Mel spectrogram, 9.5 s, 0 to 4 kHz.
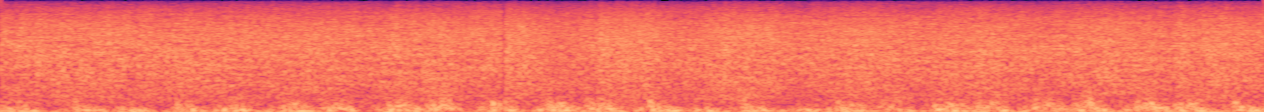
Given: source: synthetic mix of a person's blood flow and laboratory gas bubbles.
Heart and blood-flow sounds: Doppler ultrasound of blood flow; precordium
no bubbles
From the record:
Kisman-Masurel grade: 000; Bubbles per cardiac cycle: 0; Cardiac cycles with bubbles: 0%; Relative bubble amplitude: no bubbles discernible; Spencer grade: 0 (complete lack of bubble signals)

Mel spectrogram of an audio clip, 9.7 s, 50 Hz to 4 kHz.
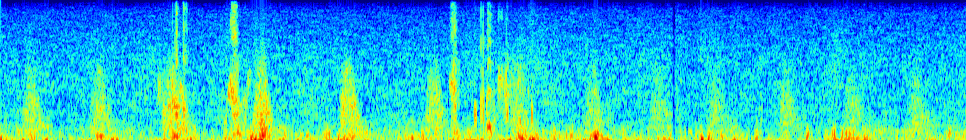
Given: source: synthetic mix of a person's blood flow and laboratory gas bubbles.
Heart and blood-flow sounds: Doppler ultrasound of blood flow; subclavian vein
1.57-1.90 s: bubbles
2.22-2.51 s: bubbles
4.49-4.60 s: bubbles
4.72-5.36 s: bubbles
From the record:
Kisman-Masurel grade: 222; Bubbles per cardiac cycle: several, 3 to 8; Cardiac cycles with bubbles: 10 to 50%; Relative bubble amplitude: moderate (0.250 to 0.450); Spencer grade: 2 (many but less than half of the cardiac periods contain bubble signals, singularly or in groups); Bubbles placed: anywhere in the cardiac cycle

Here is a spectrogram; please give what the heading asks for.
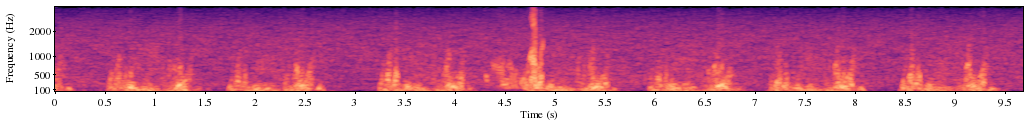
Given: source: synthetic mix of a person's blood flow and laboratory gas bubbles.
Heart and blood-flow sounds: Doppler ultrasound of blood flow; precordium
4.28-4.91 s: bubbles
From the record:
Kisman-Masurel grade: 113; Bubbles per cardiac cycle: 1 to 2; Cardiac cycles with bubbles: 1 to 10%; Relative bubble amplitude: loud (0.450 to 0.775); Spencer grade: 1 (occasional bubble signal discernible with the cardiac motion signal, with majority of cardiac periods free of bubbles); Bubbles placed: anywhere in the cardiac cycle

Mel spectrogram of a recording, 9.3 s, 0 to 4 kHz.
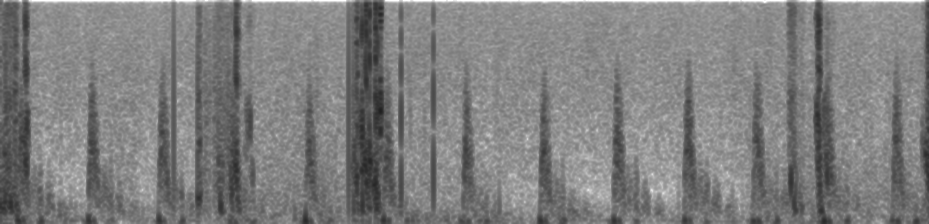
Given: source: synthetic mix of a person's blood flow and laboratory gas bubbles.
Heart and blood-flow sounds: Doppler ultrasound of blood flow; subclavian vein
0.00-0.30 s: bubbles
1.96-2.04 s: bubbles
2.15-2.54 s: bubbles
3.50-3.85 s: bubbles
7.87-8.04 s: bubbles
8.14-8.35 s: bubbles
9.21-9.30 s: bubbles
From the record:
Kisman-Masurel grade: 223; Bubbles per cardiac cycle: several, 3 to 8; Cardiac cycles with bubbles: 10 to 50%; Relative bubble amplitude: loud (0.450 to 0.775); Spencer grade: 2 (many but less than half of the cardiac periods contain bubble signals, singularly or in groups); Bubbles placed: anywhere in the cardiac cycle

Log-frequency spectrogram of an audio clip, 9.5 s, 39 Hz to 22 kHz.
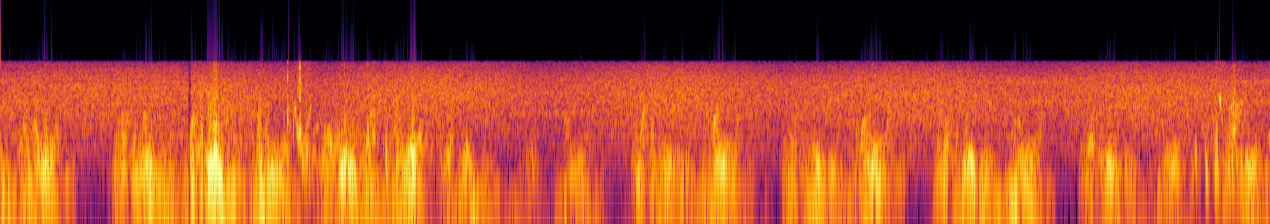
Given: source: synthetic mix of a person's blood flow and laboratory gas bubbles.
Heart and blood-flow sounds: Doppler ultrasound of blood flow; precordium
2.09-2.42 s: bubbles
2.71-2.94 s: bubbles
8.91-9.46 s: bubbles
9.50-9.54 s: bubbles
From the record:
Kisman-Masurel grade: 222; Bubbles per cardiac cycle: several, 3 to 8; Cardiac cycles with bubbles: 10 to 50%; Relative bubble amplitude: moderate (0.250 to 0.450); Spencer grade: 2 (many but less than half of the cardiac periods contain bubble signals, singularly or in groups); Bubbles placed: only in the low amplitude regions of the cardiac cycle

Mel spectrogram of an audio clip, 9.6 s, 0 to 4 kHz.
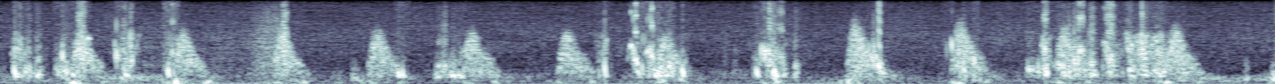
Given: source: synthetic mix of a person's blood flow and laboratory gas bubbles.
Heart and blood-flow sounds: Doppler ultrasound of blood flow; subclavian vein
0.07-0.33 s: bubbles
0.40-0.69 s: bubbles
0.82-1.08 s: bubbles
1.22-1.35 s: bubbles
2.95-3.07 s: bubbles
3.25-3.49 s: bubbles
4.46-4.59 s: bubbles
4.70-5.18 s: bubbles
5.64-5.92 s: bubbles
5.95-6.02 s: bubbles
6.44-6.67 s: bubbles
7.07-7.33 s: bubbles
7.69-8.91 s: bubbles
From the record:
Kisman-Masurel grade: 233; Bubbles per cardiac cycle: several, 3 to 8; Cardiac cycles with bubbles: 50 to 99%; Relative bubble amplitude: loud (0.450 to 0.775); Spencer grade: 3 (all of the cardiac periods contain showers or single bubble signals, but not dominating or overriding the cardiac motion signals); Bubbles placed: anywhere in the cardiac cycle

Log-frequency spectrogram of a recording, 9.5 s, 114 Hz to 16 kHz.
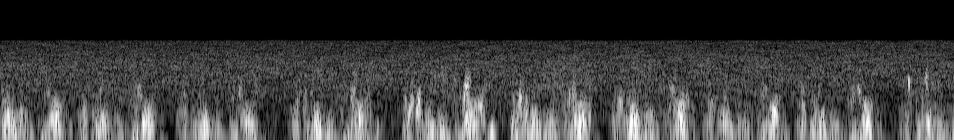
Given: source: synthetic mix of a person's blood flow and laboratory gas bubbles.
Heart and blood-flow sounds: Doppler ultrasound of blood flow; precordium
9.05-9.12 s: bubbles
9.24-9.29 s: bubbles
From the record:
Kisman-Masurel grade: 113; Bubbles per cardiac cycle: 1 to 2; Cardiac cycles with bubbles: 1 to 10%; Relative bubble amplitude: loud (0.450 to 0.775); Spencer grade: 1 (occasional bubble signal discernible with the cardiac motion signal, with majority of cardiac periods free of bubbles); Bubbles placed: anywhere in the cardiac cycle

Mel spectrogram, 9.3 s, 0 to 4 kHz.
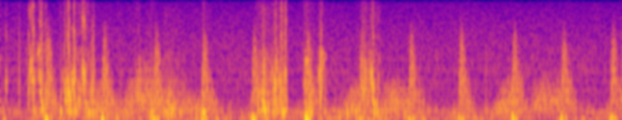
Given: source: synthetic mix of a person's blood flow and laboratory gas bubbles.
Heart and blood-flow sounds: Doppler ultrasound of blood flow; subclavian vein
0.07-0.12 s: bubbles
0.37-0.76 s: bubbles
0.88-1.43 s: bubbles
2.02-2.11 s: bubbles
2.23-2.34 s: bubbles
2.44-2.78 s: bubbles
3.00-3.11 s: bubbles
3.83-4.32 s: bubbles
4.53-4.92 s: bubbles
5.39-5.71 s: bubbles
From the record:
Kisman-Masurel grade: 233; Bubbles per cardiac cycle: several, 3 to 8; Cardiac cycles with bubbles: 50 to 99%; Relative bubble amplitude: loud (0.450 to 0.775); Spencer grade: 3 (all of the cardiac periods contain showers or single bubble signals, but not dominating or overriding the cardiac motion signals); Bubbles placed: anywhere in the cardiac cycle

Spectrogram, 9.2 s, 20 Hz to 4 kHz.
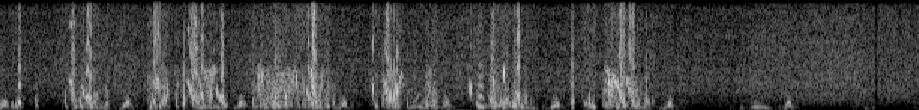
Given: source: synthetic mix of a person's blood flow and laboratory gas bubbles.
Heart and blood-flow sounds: Doppler ultrasound of blood flow; precordium
0.08-0.24 s: bubbles
0.34-0.40 s: bubbles
0.61-1.00 s: bubbles
1.04-1.10 s: bubbles
1.46-2.29 s: bubbles
2.49-3.39 s: bubbles
3.68-4.39 s: bubbles
4.66-5.38 s: bubbles
5.69-5.75 s: bubbles
5.80-5.96 s: bubbles
6.00-6.55 s: bubbles
From the record:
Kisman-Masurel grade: 333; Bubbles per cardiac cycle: rolling drumbeat, 9 or more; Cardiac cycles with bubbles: 50 to 99%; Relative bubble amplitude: loud (0.450 to 0.775); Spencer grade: 3 (all of the cardiac periods contain showers or single bubble signals, but not dominating or overriding the cardiac motion signals); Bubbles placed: only in the low amplitude regions of the cardiac cycle

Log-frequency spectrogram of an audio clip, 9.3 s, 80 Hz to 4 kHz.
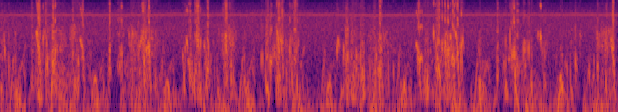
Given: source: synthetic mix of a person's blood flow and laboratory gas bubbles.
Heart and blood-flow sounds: Doppler ultrasound of blood flow; precordium
0.00-0.20 s: bubbles
0.47-1.38 s: bubbles
1.53-1.71 s: bubbles
1.77-2.44 s: bubbles
2.72-3.59 s: bubbles
3.90-4.59 s: bubbles
5.03-5.98 s: bubbles
6.23-7.01 s: bubbles
7.45-8.25 s: bubbles
8.54-8.73 s: bubbles
8.94-9.28 s: bubbles
From the record:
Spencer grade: 4 (maximum detectable bubble signal sounding continuously throughout systole and diastole of every cardiac period, and overriding the amplitude of the normal cardiac signals); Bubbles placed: only in the low amplitude regions of the cardiac cycle

